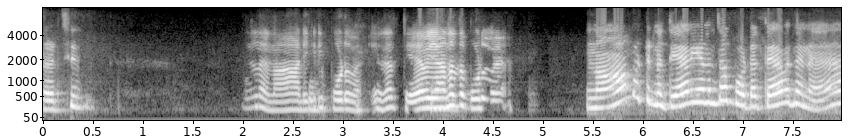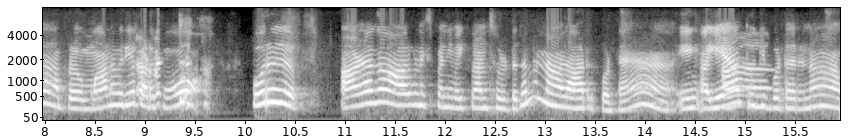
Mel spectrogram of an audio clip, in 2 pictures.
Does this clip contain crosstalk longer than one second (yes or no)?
no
